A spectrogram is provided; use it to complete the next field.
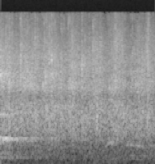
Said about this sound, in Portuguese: Aleluia! Dá um aplauso aí, pelo amor de Deus.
